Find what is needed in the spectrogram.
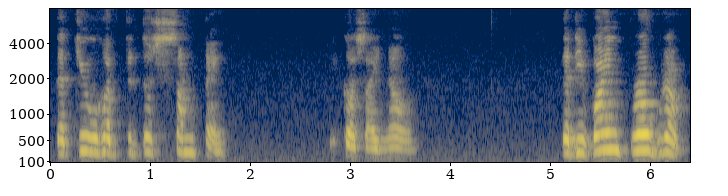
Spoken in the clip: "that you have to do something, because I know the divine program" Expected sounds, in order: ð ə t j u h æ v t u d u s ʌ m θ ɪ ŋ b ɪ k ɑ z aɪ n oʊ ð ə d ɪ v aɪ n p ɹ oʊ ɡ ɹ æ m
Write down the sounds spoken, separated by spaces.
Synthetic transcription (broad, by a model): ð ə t j u h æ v t u d u s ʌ m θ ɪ ŋ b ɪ k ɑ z aɪ n oʊ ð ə d ɪ v aɪ n p ɹ oʊ ɡ ɹ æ m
